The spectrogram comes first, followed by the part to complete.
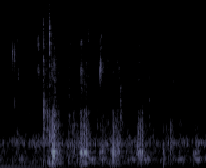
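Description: Faint chewing of cashew nuts, a string of soft, irregular crunches about every half second.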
